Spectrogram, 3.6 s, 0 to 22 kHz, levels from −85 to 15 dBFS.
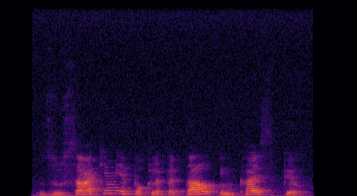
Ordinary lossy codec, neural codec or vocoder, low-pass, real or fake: none; none; none; real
